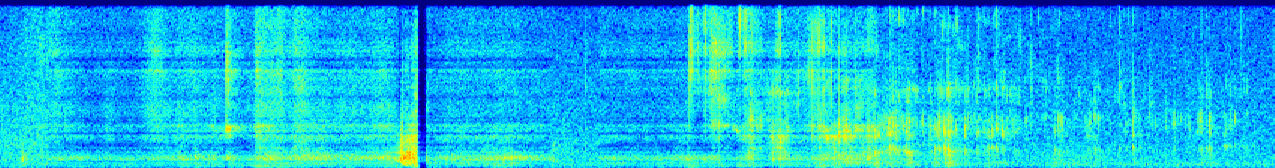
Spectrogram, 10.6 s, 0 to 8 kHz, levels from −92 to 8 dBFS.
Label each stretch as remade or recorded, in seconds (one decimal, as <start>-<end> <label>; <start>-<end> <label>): 0.0-0.4 recorded; 0.4-4.6 remade; 4.6-5.0 recorded; 5.0-7.3 remade; 7.3-10.6 recorded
